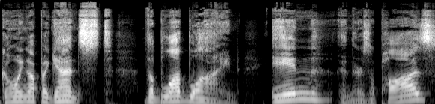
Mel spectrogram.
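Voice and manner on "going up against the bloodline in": slow, mock disgusted, dripping with utmost distaste. Retelling an announcement about a match: imitating Paul Heyman's utmost distaste. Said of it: "he says with the utmost distaste in his".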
